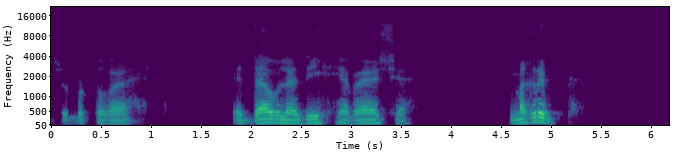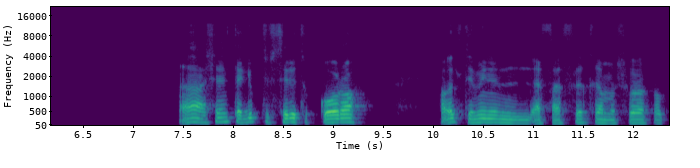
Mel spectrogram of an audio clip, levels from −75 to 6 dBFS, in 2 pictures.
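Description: Nothing goes wrong anywhere in this bit of speech, so there's no fault to point to at any moment.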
